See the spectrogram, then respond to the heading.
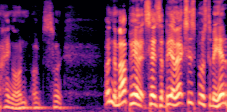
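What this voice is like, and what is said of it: Put-on accent. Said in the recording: “Great accent.”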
